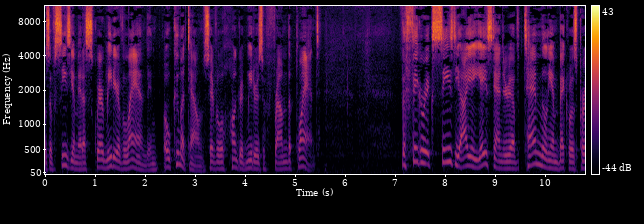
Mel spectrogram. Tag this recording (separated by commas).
Speech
